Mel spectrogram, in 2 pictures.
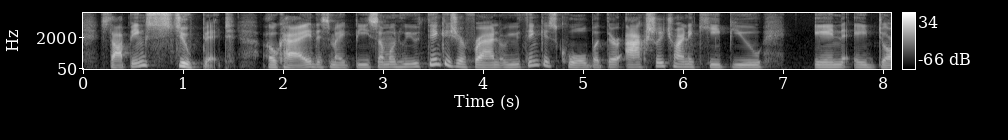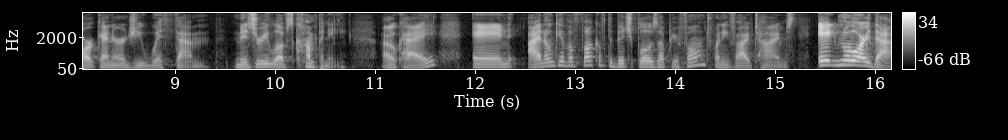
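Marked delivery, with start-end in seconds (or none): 12.0-16.2 full-volume, loud, raised-voice yelling. Telling the listener to ignore someone who keeps calling, yelling. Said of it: "I'm yelling".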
